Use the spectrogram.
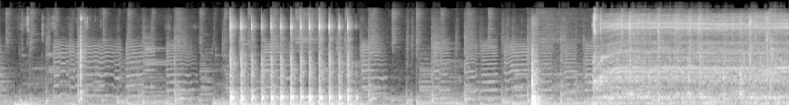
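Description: A stand mixer's paddle working vanilla bean cheesecake batter, heard as a steady whirring motor with rhythmic knocking and thumping, then a harsher, brighter grinding whir in the final seconds, close and moderately loud.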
